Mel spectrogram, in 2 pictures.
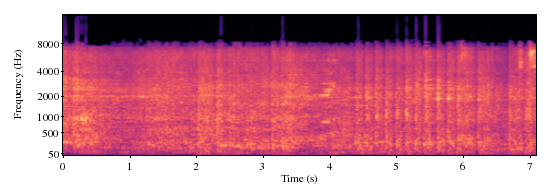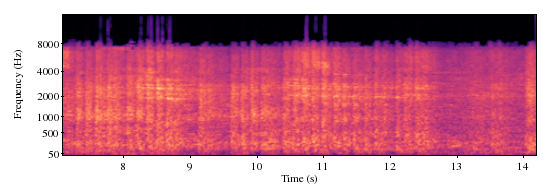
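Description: Train of flatcars loaded with truck trailers rolling past at speed: a loud, steady rumble of steel wheels on rail with rapid clicking as the wheels pass over rail joints.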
